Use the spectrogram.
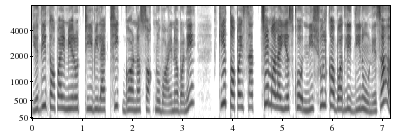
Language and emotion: Nepali, surprised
